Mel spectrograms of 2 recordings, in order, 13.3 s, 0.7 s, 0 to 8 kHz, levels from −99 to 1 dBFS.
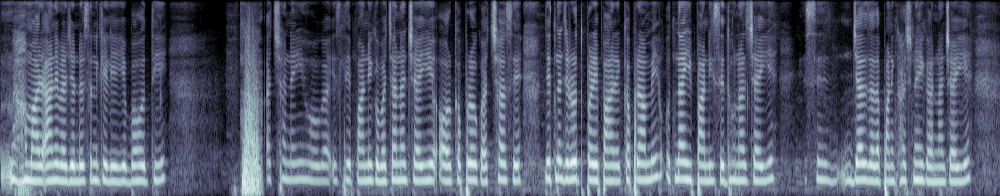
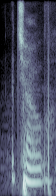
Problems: constant background noise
